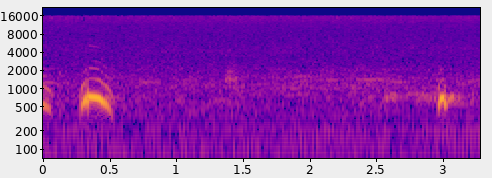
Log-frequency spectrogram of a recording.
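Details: Spotted dove cooing in the 'giọng đồng' voice style to call females: a loud, low hooting coo, then quiet, then more short coo notes near the end.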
